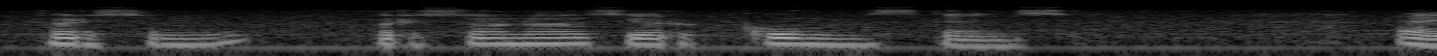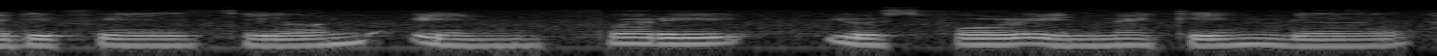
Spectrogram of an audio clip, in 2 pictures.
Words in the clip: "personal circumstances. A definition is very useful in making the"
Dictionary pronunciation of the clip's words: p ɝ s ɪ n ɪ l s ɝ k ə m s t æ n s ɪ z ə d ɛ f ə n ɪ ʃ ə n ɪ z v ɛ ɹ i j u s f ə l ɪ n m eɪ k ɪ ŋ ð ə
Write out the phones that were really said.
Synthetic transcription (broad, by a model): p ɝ s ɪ n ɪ l s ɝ k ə m s t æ n s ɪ d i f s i ə n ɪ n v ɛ ɹ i j u s f ə l ɪ n m eɪ k ɪ ŋ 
